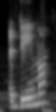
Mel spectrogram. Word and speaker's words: edema: um I forgot the what is it called edema that's how you say it yeah with the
